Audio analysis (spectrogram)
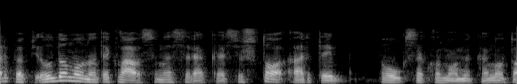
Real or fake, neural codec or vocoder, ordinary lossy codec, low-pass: fake; codec, 16 kHz, 4 kbps, FunCodec, trained on Chinese and English, 50 frames a second; MP3, 24 kbps; 5.4 kHz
